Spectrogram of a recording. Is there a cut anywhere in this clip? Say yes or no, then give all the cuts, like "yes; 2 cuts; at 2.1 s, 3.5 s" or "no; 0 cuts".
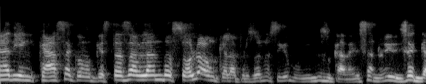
no; 0 cuts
